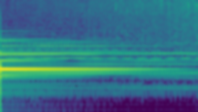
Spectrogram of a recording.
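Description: Soundtrack music: a piano chord struck at the start rings on and slowly fades, with a faint hiss of rain beneath.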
